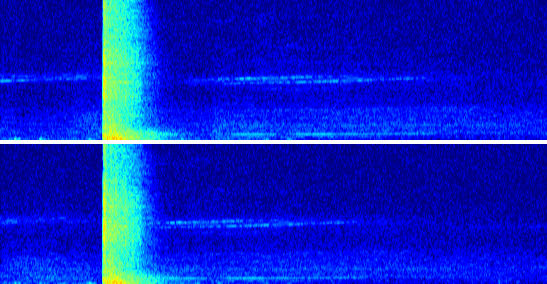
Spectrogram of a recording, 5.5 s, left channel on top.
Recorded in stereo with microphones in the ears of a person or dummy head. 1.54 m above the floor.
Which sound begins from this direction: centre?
A door slam, at 1.0 s.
